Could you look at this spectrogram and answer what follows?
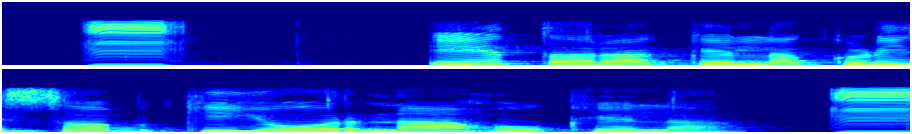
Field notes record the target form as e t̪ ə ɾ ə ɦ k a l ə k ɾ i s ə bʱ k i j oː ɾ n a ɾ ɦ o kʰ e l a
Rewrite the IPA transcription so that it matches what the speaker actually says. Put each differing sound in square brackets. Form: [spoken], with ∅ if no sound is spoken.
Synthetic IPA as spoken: e t̪ ə ɾ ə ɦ k [e] l ə k [ɽ] i s ə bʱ k i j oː ɾ n a [∅] ɦ o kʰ e l a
